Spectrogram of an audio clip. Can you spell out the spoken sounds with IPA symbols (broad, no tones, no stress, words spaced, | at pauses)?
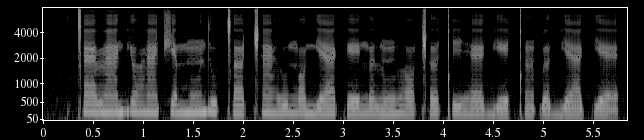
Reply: ǀæβæ̃ bʲɔɦæ̃t͡ʃɛmũ duǀɐ ǁæ̃ɦuŋɔmʲæ ke ŋəðũ ɦɔǁə ǃiɦɛbʲe ǃə̃ɓəbʲæ pʲɛ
